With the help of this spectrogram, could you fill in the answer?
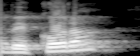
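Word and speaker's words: בכורה: Pero aquí la primogenitura, en el original, en el hebreo del 1060, donde se pronuncia Becora, quiere decir derecho, primicia, primogénito, primogenitura.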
